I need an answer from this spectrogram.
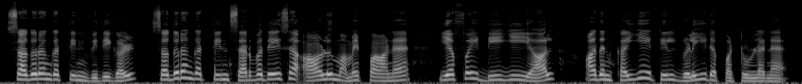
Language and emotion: Tamil, neutral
